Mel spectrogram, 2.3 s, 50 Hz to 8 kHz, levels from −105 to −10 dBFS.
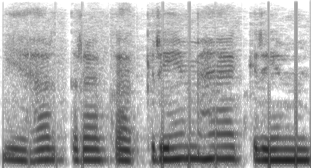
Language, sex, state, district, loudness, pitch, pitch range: Hindi, female, Jharkhand, Sahebganj, -30 LUFS, 195 Hz, 190-210 Hz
